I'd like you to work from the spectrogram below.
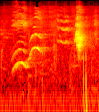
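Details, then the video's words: A bird at Bangabandhu Sheikh Mujib Safari Park, Gazipur, Bangladesh, gives a quick pair of clear, swooping whistles, the second rising higher, followed by a harsh burst; people talking nearby. "Birds Making Nice Sounds"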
